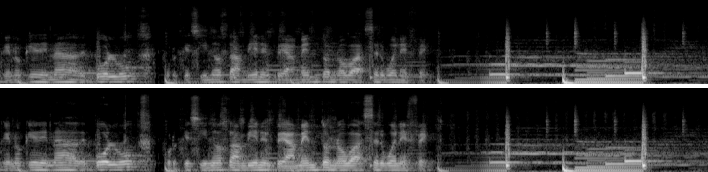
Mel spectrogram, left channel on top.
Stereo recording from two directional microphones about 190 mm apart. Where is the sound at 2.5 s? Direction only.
55° right (ahead or behind).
